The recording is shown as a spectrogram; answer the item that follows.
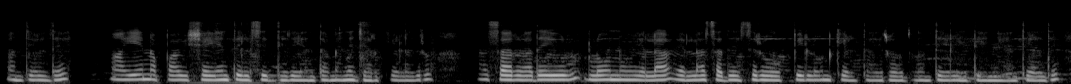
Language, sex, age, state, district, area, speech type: Kannada, female, 45-60, Karnataka, Bangalore Rural, rural, spontaneous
